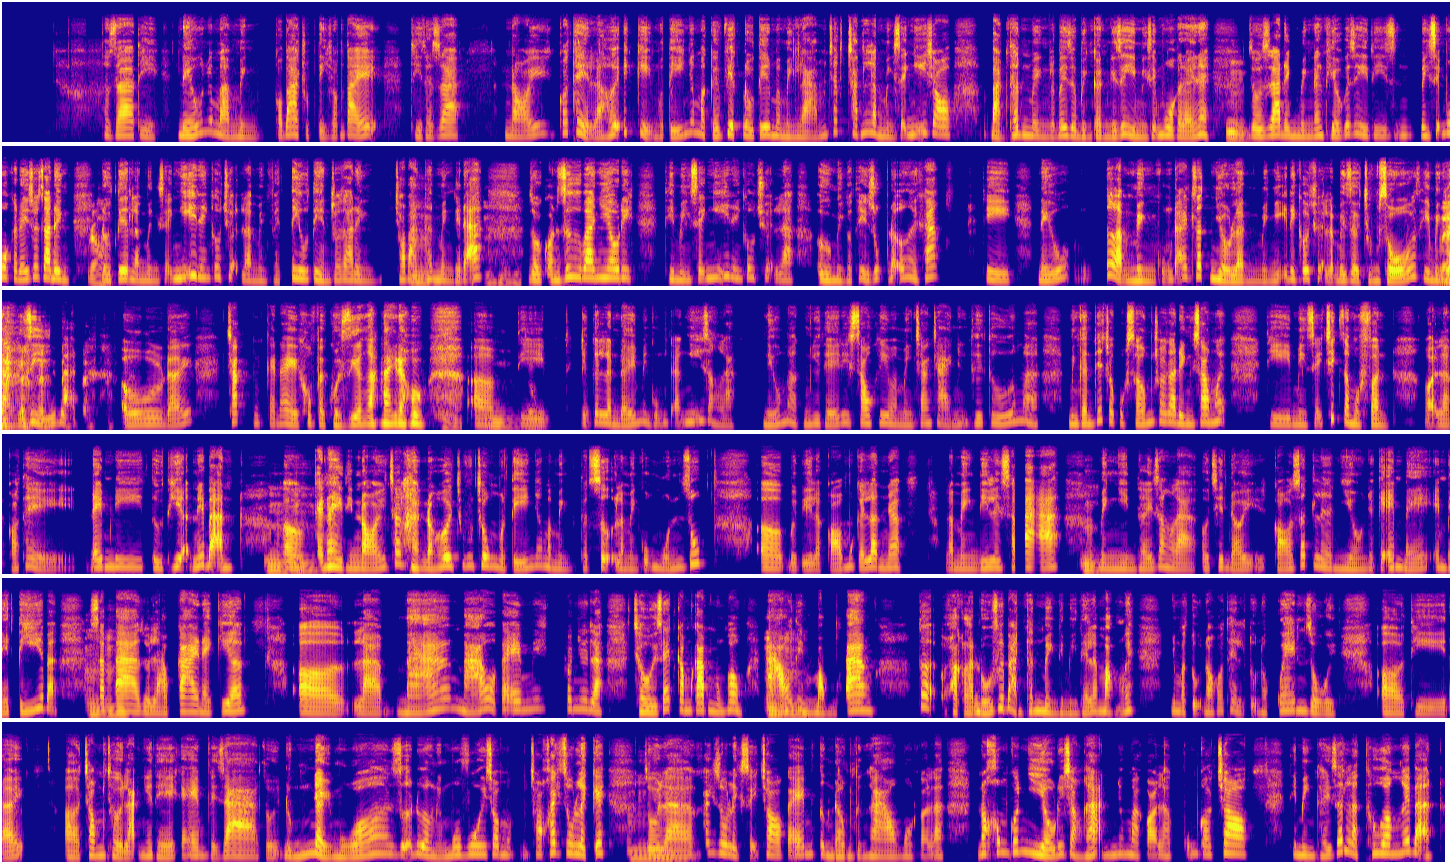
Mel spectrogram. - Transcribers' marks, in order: tapping; other background noise; chuckle; other noise; laugh; laughing while speaking: "ai đâu"; chuckle; tsk; laughing while speaking: "là"
- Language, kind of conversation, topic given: Vietnamese, advice, Làm sao để bạn có thể cảm thấy mình đang đóng góp cho xã hội và giúp đỡ người khác?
